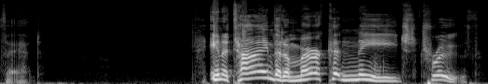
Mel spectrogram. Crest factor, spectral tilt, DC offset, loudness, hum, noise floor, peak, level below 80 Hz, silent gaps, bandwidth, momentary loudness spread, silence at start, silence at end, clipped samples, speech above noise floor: 16 dB; -5.5 dB/octave; under 0.1%; -13 LUFS; none; -61 dBFS; 0 dBFS; -36 dBFS; none; 19 kHz; 11 LU; 0.05 s; 0.15 s; under 0.1%; 48 dB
